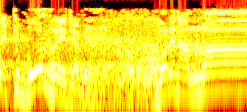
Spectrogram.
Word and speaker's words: আল্লাহ: হয় না কেউ বলে না আল্লাহ আল্লাহ পাকের উচ্চারণটা হচ্ছে আল্লাহ পাকের নাম হচ্ছে আল্লাহ মুখটা একটু গোল হয়ে যাবে বলেন আল্লাহ আল্লাহ পৃথিবীতে বিভিন্ন জাতি তার স্রষ্টাকে তারা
